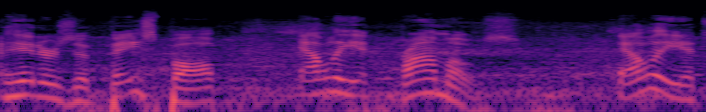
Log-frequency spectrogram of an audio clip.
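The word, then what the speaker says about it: Heliot: of the hot hitters of baseball Elliot BR Elliott spelled h e l IO T but the H is U not worthy of pronouncing so it's just Elliot Elliot Ramos he's a strong looking guy at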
